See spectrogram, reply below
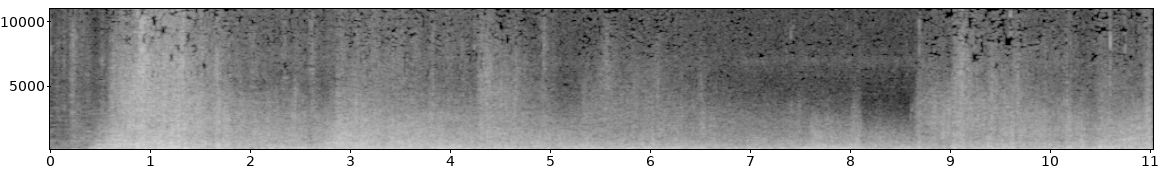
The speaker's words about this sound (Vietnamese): Âm thanh ầm ầm như động đất, hòa lẫn với tiếng sấm, càng tăng thêm sự tức giận của thiên lôi.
